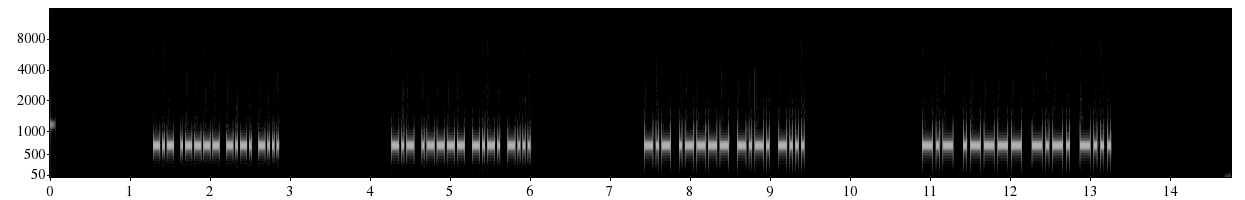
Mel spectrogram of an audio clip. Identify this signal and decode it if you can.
Morse code, heard as a keyed tone, about 37 wpm, 700 Hz. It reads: K1CB K1CB K1CB K1CB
